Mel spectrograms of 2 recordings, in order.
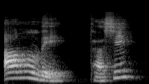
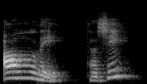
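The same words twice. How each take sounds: The two takes are said the same way.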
